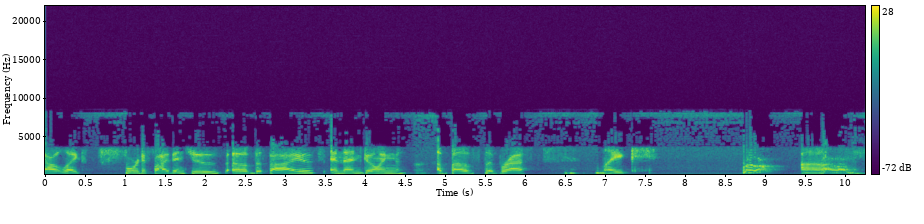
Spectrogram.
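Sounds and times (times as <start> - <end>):
speech: 0.0 - 7.6, 8.8 - 10.2
pet dog barking: 8.7 - 10.2.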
